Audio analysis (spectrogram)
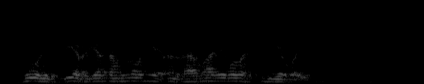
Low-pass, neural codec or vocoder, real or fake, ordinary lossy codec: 3.6 kHz; codec, 16 kHz, 4 kbps, FreqCodec, larger model; fake; Opus, 16 kbps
